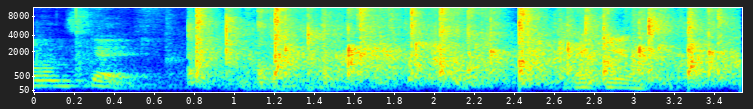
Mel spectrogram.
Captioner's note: audience clapping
